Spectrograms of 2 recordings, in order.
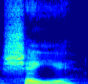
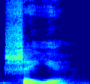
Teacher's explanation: the high tone is on the first vowel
